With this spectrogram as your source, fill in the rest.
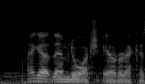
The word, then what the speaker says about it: Eureka: I got them to watch Eureka 7, which is very good. It's spelled Eureka, but it's pronounced Eureka for some reason.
